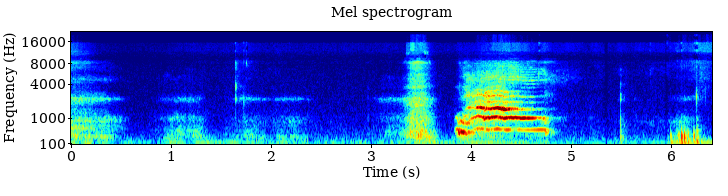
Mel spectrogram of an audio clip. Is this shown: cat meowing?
yes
